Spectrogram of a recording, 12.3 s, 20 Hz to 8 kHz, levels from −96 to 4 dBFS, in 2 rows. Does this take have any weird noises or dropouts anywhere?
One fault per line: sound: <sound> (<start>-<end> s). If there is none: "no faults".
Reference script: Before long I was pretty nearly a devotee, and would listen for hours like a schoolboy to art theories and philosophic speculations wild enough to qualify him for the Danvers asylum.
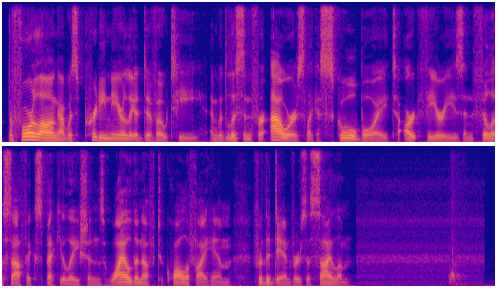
sound: whoosh (11.7-12.0 s)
